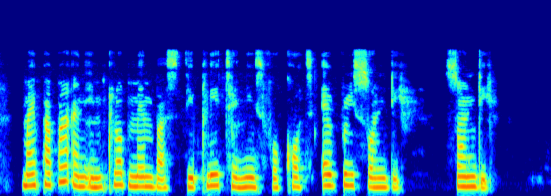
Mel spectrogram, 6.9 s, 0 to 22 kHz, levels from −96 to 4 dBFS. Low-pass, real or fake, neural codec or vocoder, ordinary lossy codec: none; real; none; none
